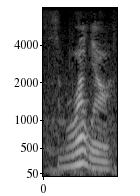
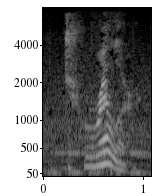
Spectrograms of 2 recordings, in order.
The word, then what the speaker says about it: Triller: It's not Thriller, it's Triller. There's no H in there.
